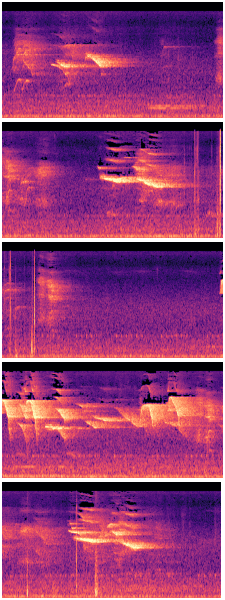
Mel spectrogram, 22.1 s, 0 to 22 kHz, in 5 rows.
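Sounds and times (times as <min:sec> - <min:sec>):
birds whistling falling notes: 0:19.0 - 0:20.7.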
